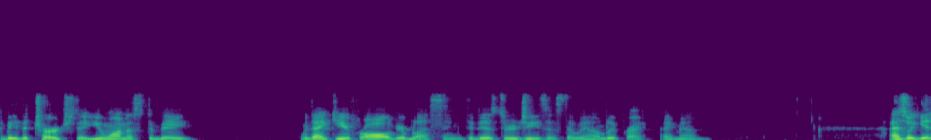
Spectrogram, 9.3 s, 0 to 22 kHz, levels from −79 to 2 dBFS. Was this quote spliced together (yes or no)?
yes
